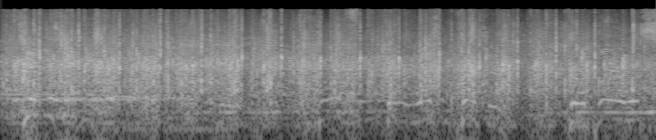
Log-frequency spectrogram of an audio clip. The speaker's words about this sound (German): Ja, manchmal gibt es da Applaus, wenn der Müller Tore schießt. Ja, hier bei uns auch.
